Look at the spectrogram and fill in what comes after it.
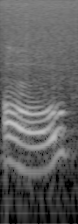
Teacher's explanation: Woo, woo, or ooh, where you saw more rounding. O, more rounding as my tongue is rising back there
